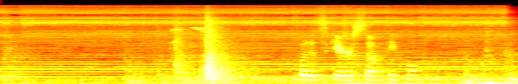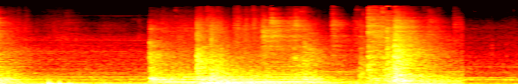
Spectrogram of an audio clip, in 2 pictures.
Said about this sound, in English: Now we head down to the basement by way of the freight elevator. When the gate comes down, so you don't get knocked in the noggin.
